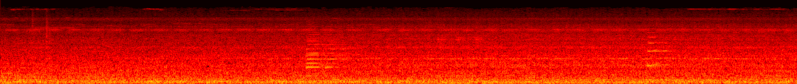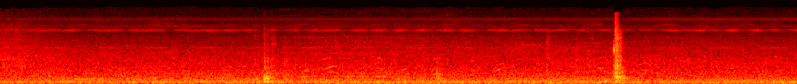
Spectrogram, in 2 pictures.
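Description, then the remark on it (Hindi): A car engine rumbles steadily, with a couple of faint, brief horn-like tones early on and two sharp clicks near the end, as a car is brought round for someone. “एक गाड़ी लाया हूँ आपके लिए, बिल्कुल दुल्हन की तरह खूबसूरत।”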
